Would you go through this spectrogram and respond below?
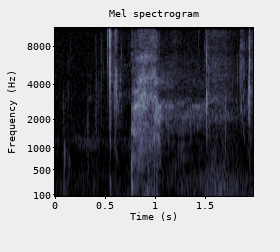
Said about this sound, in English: Let me see if I can do it again. One more little sip here.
